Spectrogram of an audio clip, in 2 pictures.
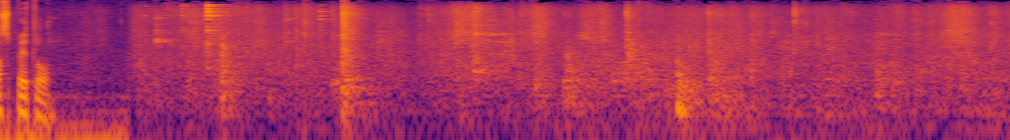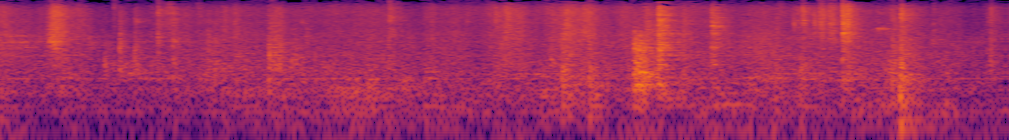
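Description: A wheeled stretcher clatters and rattles as it is moved.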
